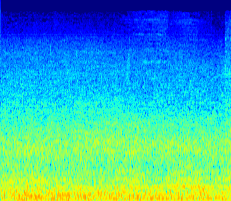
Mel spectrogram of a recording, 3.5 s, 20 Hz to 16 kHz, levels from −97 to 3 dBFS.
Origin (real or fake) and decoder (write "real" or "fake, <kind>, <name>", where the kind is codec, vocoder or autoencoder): fake, vocoder, Vocos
